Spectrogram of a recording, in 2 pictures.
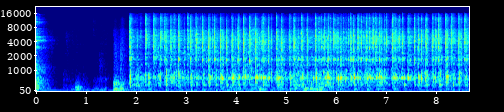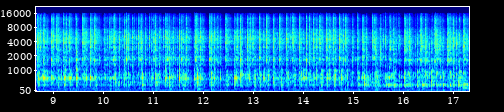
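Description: A whisk beating a mixture with agar-agar for a panna cotta mirror glaze, a fast, steady whirring rattle against the bowl that starts after a brief quiet moment and runs on loud and close.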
